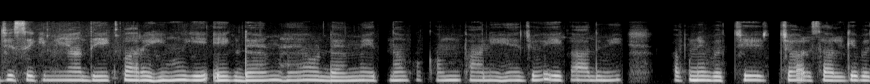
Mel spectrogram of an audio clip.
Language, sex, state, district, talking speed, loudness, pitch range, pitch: Hindi, female, Odisha, Sambalpur, 195 wpm, -16 LUFS, 190-200 Hz, 195 Hz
